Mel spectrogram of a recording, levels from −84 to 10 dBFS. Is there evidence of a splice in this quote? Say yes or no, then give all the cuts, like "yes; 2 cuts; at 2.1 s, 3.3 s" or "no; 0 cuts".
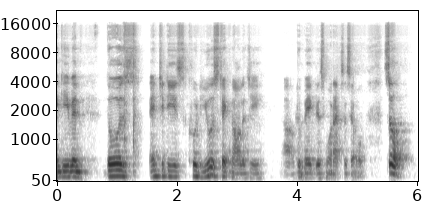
yes; 2 cuts; at 1.5 s, 4.0 s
